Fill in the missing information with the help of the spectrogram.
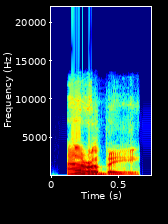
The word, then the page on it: Araby: British English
